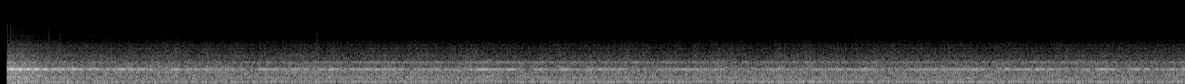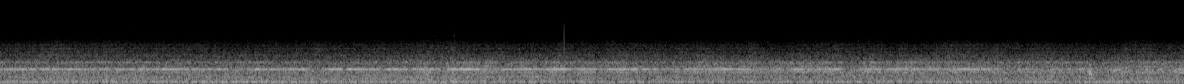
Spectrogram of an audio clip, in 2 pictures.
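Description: Steady road and engine noise heard from inside a vehicle driving at highway speed, with a constant whining tone over it.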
